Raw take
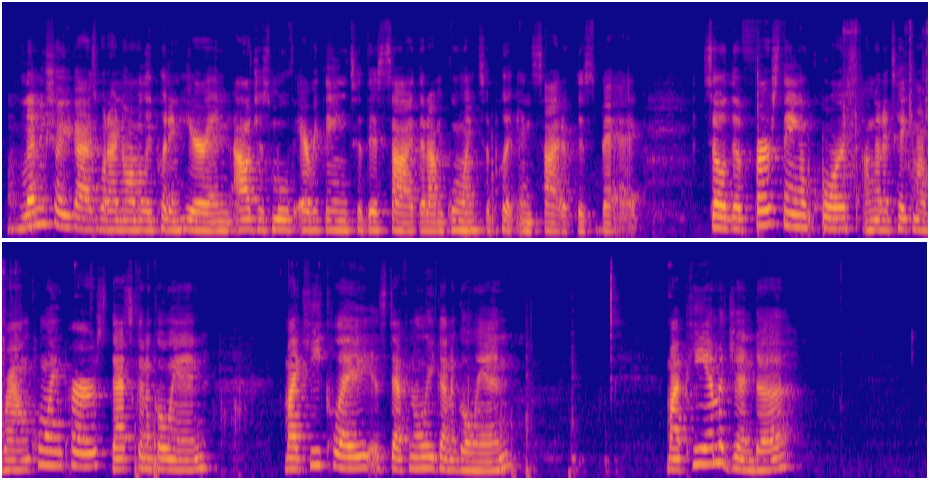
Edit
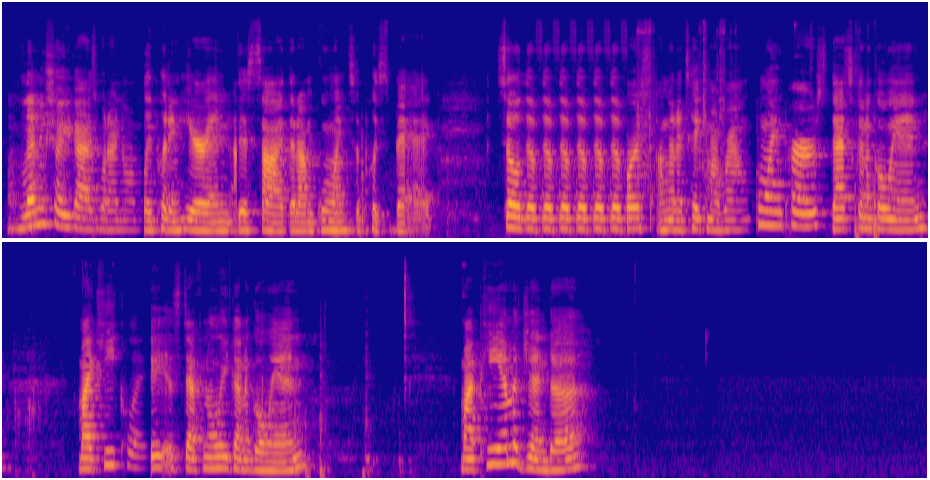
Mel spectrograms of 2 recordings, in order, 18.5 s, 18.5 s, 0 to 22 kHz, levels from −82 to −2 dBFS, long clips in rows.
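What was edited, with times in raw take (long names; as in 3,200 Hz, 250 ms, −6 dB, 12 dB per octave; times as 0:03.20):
0:00.72–0:01.43: fade out
0:02.35–0:03.65: remove
0:05.04–0:05.80: remove
0:07.30: stutter in place 0.17 s, 6 plays
0:09.13–0:09.61: fade out
0:12.31–0:12.82: fade out and dull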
